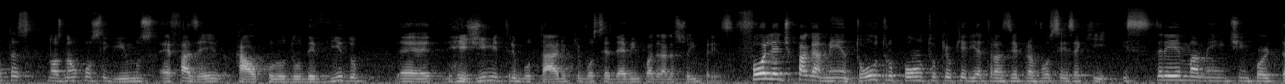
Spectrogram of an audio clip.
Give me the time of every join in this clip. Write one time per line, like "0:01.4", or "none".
none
